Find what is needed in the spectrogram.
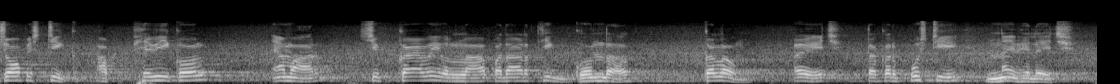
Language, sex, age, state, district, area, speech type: Maithili, male, 30-45, Bihar, Supaul, rural, read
